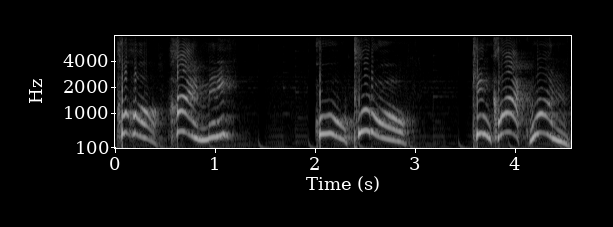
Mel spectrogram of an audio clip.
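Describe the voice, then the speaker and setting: A put-on character voice sits at an extremely high pitch. It moves at a very slow pace over faint music in the background. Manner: playful cartoonish.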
